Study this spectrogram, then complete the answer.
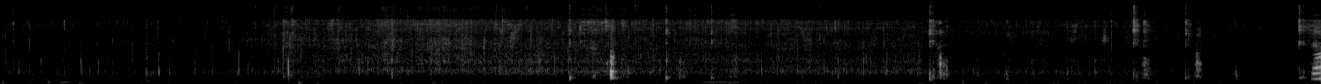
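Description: Chopped tomato frying with onion, ginger and garlic paste in a pan, a soft steady sizzle with occasional louder scrapes and stirring clatters, fairly quiet throughout.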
